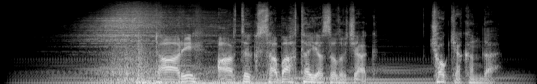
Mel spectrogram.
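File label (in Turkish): otoriter, seslendirme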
